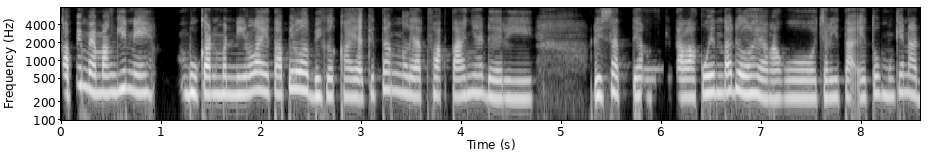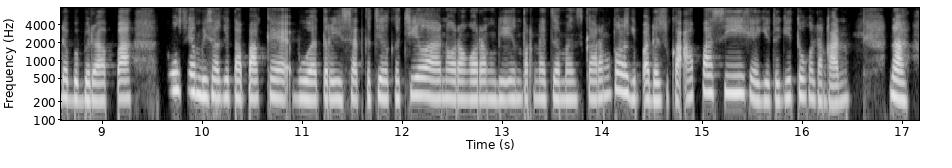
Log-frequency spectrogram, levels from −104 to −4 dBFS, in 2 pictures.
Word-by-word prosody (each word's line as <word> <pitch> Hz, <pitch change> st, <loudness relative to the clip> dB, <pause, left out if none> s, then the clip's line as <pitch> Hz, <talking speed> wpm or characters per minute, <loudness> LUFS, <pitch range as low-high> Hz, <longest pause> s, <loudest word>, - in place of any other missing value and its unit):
tapi 275 Hz, +7 st, +1 dB
memang 280 Hz, -1 st, +4 dB
gini, 295 Hz, -4 st, +2 dB, 0.4 s
bukan 275 Hz, -1 st, +5 dB
menilai, 275 Hz, +3 st, +2 dB
tapi 275 Hz, +4 st, +1 dB
lebih 300 Hz, -6 st, +4 dB
ke -, -, +2 dB
kayak 245 Hz, -2 st, 0 dB
kita 265 Hz, +5 st, -2 dB
ngelihat 275 Hz, -5 st, 0 dB
faktanya 255 Hz, +1 st, 0 dB
dari 230 Hz, -1 st, -1 dB, 0.6 s
riset 260 Hz, +2 st, +1 dB
yang 255 Hz, -1 st, -2 dB, 0.2 s
kita 255 Hz, -1 st, -3 dB
lakuin 275 Hz, +4 st, +4 dB
tadi, 300 Hz, +2 st, +4 dB
loh, 275 Hz, 0 st, +5 dB
yang 250 Hz, -4 st, +1 dB
aku 230 Hz, 0 st, -1 dB
cerita, 235 Hz, 0 st, -1 dB
itu 240 Hz, +3 st, -4 dB
mungkin 260 Hz, +3 st, -3 dB
ada 240 Hz, -2 st, -1 dB
beberapa 215 Hz, 0 st, 0 dB, 0.4 s
tools 310 Hz, 0 st, +1 dB
yang 290 Hz, -, +4 dB
bisa 245 Hz, -1 st, +1 dB
kita 235 Hz, 0 st, 0 dB
pakai 230 Hz, 0 st, 0 dB
buat 220 Hz, -1 st, +2 dB
riset 220 Hz, 0 st, -2 dB
kecil-kecilan, 235 Hz, +2 st, 0 dB
orang-orang 225 Hz, 0 st, 0 dB
di 225 Hz, -, -1 dB
internet 225 Hz, 0 st, -4 dB
jaman 220 Hz, 0 st, 0 dB
sekarang, 230 Hz, +3 st, -3 dB
tuh, 315 Hz, -, +3 dB
lagi 245 Hz, -6 st, +1 dB
pada 220 Hz, -1 st, +1 dB
suka -, -, -3 dB
apa, 250 Hz, +5 st, -1 dB
sih, 285 Hz, -1 st, 0 dB
kayak 225 Hz, -4 st, -2 dB
gitu-gitu, 225 Hz, +4 st, -4 dB
kadang, 215 Hz, -2 st, -5 dB
kan. 190 Hz, +1 st, +1 dB, 0.5 s
Nah, 230 Hz, -3 st, +7 dB
245 Hz, 175 wpm, -24 LUFS, 225-275 Hz, 0.6 s, Nah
